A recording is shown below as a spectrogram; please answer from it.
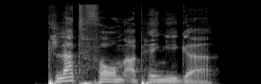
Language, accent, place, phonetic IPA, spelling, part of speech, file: German, Germany, Berlin, [ˈplatfɔʁmˌʔaphɛŋɪɡɐ], plattformabhängiger, adjective, De-plattformabhängiger.ogg
- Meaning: 1. comparative degree of plattformabhängig 2. inflection of plattformabhängig: strong/mixed nominative masculine singular 3. inflection of plattformabhängig: strong genitive/dative feminine singular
